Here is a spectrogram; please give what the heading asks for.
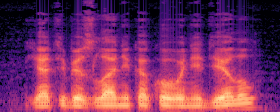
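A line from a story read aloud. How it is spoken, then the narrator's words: Calm explanation. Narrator (Russian): объяснил спокойно Загоскин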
